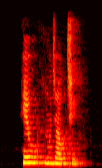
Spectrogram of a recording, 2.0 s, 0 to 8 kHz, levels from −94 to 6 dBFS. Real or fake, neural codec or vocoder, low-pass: real; none; 7.2 kHz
